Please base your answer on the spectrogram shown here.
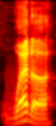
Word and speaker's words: Weta: uh kebab says uh weta is pronounced weta like wet because i said wait uh uh also the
